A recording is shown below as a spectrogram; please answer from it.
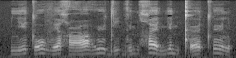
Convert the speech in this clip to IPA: lʲ e˩˧˩ t o˩˧˩ v e˩˧˩ χ ʕ ɑ˩˧˩ ɦ ʉ˥˩ d i˩˧˩ ɡ ʉ˩˧˩ nʲ χ ɛ˥˩ nʲ œ˥˩ nʲ kʼ œ˩˧˩ tʰ ø˥˩ l

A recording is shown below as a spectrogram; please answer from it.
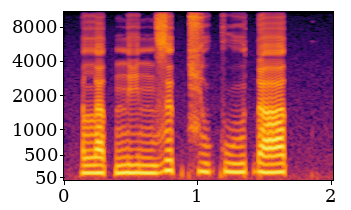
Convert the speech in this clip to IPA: l a˨˩ t̚ n i˨˩ n z ə˦˥ t̚ t͡ɕ u˨˦ k w u˨˦ ɗ a˦˥ t̚

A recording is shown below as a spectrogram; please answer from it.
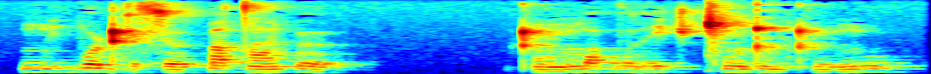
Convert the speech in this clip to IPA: ŋ͡m i b o ɖ ɡ ɪ s ɵ k͡p ɪ tˤ ĩ k͡p ɵ | ʈʰ õ ŋ͡m ɒ ɡ o r i t͡ʃ ǀʰ ũ ʈ ũ b ʈʰ u ŋ͡m u

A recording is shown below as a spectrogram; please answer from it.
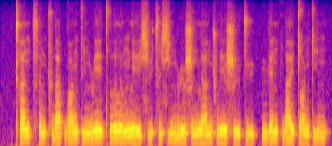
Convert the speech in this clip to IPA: kʰ a˥ n t͡sʰ ə˨˩ n ʈ͡ʂ w ä˧˥ p w ɑ˧˥ ŋ t̪ i˨˩ n ɻ e˥ ɪ̯ t̪ʰ ɤ˧˥ l ɤ˧˥ ŋ l e˨˩ ɪ̯ ɕ y˧˥ t͡s ɹ̩˧ ɕ i˧˥ n ɻ ɻ̩˧˥ ʂ ə˨˩ n l a˧˥ n ʂ w e˧˥ ɪ̯ ʂ ɻ̩˨˩ t̪ y˥˩ | m ɥ ɛ˥ n f w a˥˩ ɪ̯ t̪ ɑ˨˩ ŋ t̪ i˥ n

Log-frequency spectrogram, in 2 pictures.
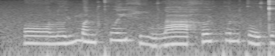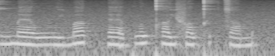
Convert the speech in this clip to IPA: ɔː˨ l ɵ˨˥ ɥ m ɐ˧ n kʷʰ e˥ j h iː˨˩ w l aː˨ h ɵ˥ ɥ kʷ ɐ˥ n k o˨˧ w t̪ ʊ˨˧ ŋ m ɛː˨ w uː˨ j m ɐ˥ k̚ | ɛː˨˩ kʷ ɐ˧ w kʰ ɐ˨ j f ɐ˨ w kʰ ɪ˧ k̚ t͡s ɐ˨˧ m

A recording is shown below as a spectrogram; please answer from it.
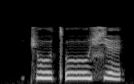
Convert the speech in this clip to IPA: c o tʼ oː ɕ ɛ

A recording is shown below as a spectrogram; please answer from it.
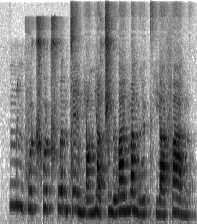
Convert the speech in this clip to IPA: m i˥˧ ŋ f u˥˧ ʈ͡ʂʰ u˥˧ ʈ͡ʂʰ w ə˥˧ n t̪ e˥˩ ɪ̯ m j ɑ˧˥ ŋ j ä˨˩ ʈ͡ʂ ə˥˩ n ɻ w a˥ ɪ̯ m a˥˩ n l y˧˥ pʰ j ä˨˩ f a˥˩ n

